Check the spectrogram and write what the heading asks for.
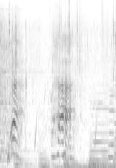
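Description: Cartoon background music with short vocal cries from an animated character: a loud one just after the start and a quavering one about a second in.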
